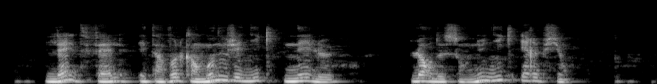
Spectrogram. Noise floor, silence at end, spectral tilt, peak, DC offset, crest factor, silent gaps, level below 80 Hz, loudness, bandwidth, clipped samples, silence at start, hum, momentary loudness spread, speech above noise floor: -65 dBFS; 0.4 s; -8 dB/octave; -2 dBFS; under 0.1%; 16 dB; none; -56 dBFS; -18 LUFS; 6.4 kHz; under 0.1%; 0.15 s; none; 10 LU; 48 dB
